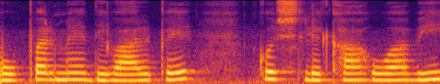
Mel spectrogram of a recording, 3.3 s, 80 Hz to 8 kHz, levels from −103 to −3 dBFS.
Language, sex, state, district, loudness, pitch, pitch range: Hindi, female, Bihar, Vaishali, -14 LUFS, 230 Hz, 225-240 Hz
